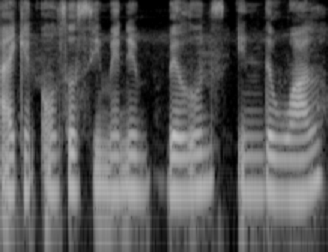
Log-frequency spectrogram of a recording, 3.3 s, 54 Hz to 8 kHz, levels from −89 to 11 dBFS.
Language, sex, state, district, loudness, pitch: English, female, Arunachal Pradesh, Papum Pare, -22 LUFS, 175 Hz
